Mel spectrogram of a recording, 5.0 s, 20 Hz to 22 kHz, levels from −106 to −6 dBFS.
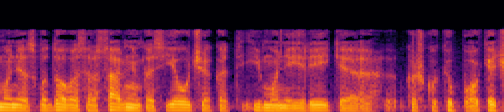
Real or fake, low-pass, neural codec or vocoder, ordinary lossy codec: real; 7.2 kHz; none; MP3, 48 kbps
